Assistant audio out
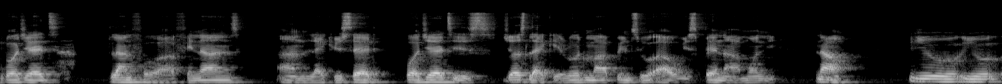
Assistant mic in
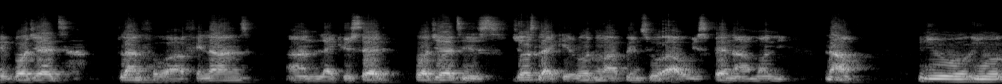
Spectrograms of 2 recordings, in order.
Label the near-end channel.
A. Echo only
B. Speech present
A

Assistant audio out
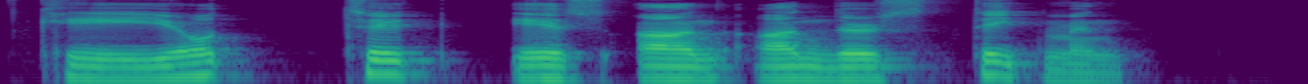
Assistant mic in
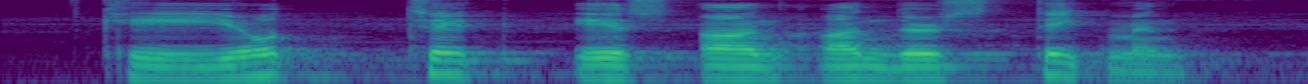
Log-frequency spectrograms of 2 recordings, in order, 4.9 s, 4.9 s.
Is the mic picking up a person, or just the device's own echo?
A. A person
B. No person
B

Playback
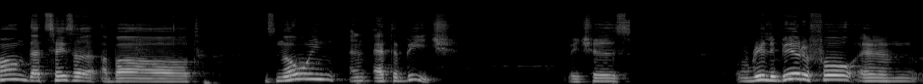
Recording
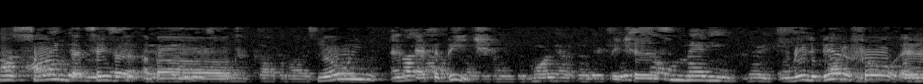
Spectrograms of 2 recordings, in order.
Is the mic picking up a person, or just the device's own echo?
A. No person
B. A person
B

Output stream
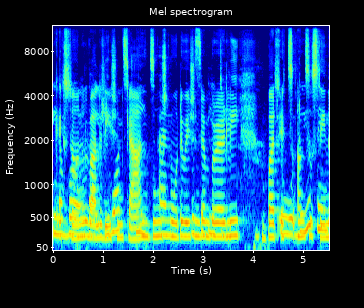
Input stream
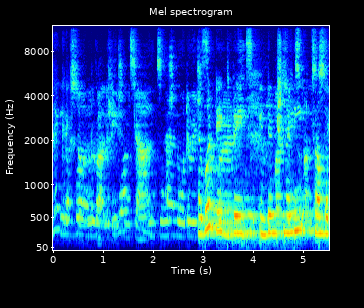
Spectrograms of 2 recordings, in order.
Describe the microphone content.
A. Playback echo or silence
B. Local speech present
B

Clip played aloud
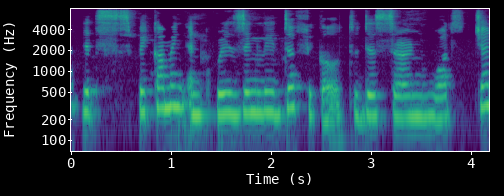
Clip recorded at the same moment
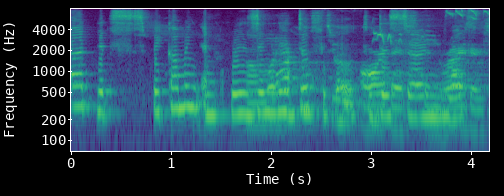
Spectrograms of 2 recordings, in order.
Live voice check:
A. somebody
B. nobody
A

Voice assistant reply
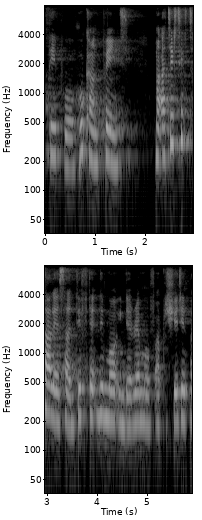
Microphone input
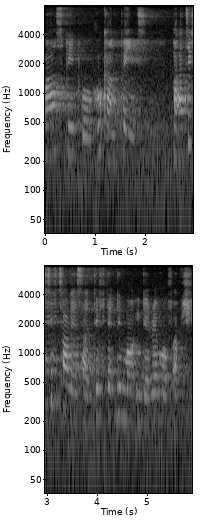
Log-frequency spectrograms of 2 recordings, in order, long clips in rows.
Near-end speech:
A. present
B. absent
B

